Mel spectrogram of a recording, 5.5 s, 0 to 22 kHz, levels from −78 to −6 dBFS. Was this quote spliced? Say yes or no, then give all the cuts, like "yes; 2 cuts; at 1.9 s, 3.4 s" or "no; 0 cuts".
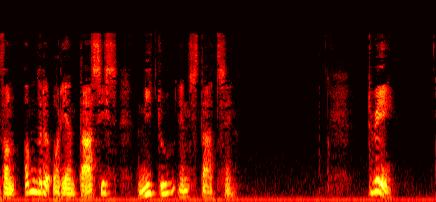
yes; 2 cuts; at 1.7 s, 2.2 s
